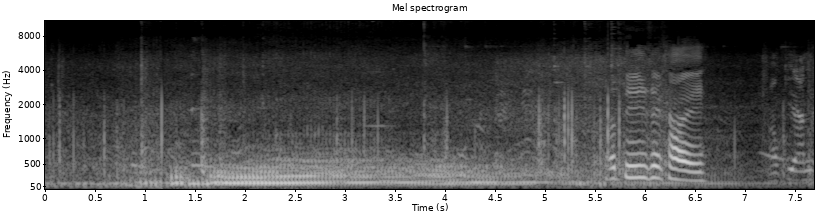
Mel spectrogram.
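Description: A motorcycle engine hums while riding along a street.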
